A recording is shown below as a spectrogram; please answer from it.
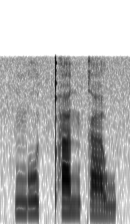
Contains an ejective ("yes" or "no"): no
